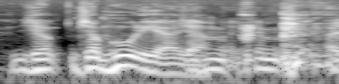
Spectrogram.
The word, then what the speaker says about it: Jamahiriya: Libya is as a socialist Jamahiriya. Is that how you say it? – Jamhuriya, I never even saw that word before.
